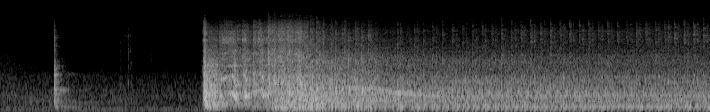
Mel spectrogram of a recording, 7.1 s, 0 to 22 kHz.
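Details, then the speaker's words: Engine: starts, flares, then settles into a slightly lumpy uneven idle, about 3.5 beats a second, dying when given throttle; owner suspects old dead gas, tank nearly empty. "So, it'll sit there and idle. As soon as I try to give it a little fuel, it kills it. I really think that it's got some dead gas in it."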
